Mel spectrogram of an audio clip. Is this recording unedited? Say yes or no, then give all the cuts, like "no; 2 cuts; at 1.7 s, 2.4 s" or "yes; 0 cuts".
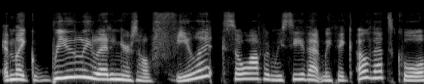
no; 1 cut; at 2.2 s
